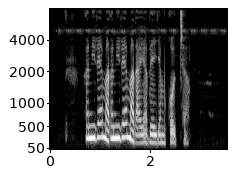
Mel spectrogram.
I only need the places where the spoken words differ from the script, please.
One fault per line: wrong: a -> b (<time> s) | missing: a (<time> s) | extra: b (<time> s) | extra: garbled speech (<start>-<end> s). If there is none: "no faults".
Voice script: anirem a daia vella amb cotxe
extra: anirem (1.3 s)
